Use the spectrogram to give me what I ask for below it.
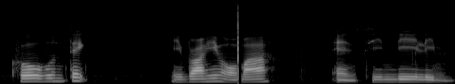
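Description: At 2.36 to 2.42 s, a wireless microphone squelch dropout: the FM signal fades, hiss rises briefly, then the receiver mutes the speech for about 41 ms.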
